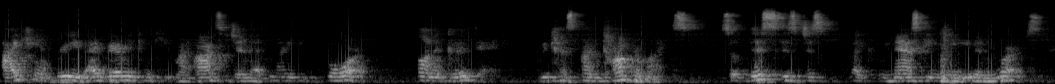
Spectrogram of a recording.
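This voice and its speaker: Noticeable background noise and audible room echo surround the recording. A woman speaks fairly slowly at a fairly low pitch, with fairly even intonation. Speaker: parent speaking at public comment. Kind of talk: public comment at a board meeting. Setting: school board meeting. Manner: agitated.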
